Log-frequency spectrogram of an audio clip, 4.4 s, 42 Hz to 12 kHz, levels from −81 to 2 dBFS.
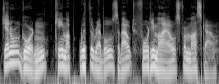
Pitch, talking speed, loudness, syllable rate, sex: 120 Hz, 165 wpm, -17 LUFS, 4.8 syllables/s, male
